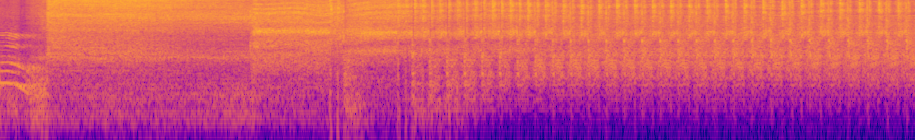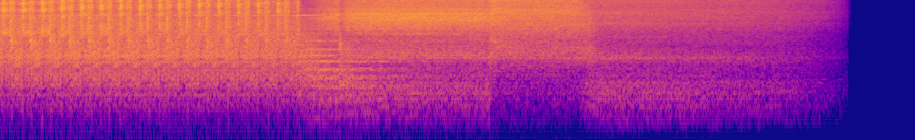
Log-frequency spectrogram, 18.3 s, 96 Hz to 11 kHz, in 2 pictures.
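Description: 1880 Allen portable pneumatic riveter hammering rapidly on a red-hot 3/4-inch rivet to form its head on a boiler smokebox seam, a fast, even rattle of blows. The sound changes after about twelve seconds and fades out near the end.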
